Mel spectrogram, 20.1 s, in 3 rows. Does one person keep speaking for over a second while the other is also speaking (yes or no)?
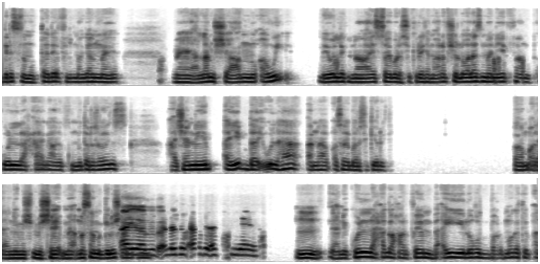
no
